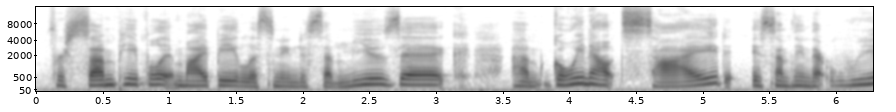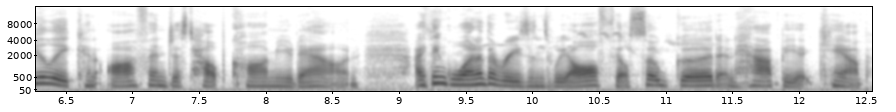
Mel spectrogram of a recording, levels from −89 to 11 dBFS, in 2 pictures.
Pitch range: 155-200 Hz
